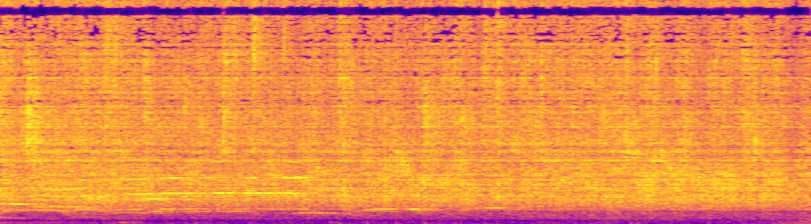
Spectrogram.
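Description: Audience applauding steadily after a song ends, with a few short cheers.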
